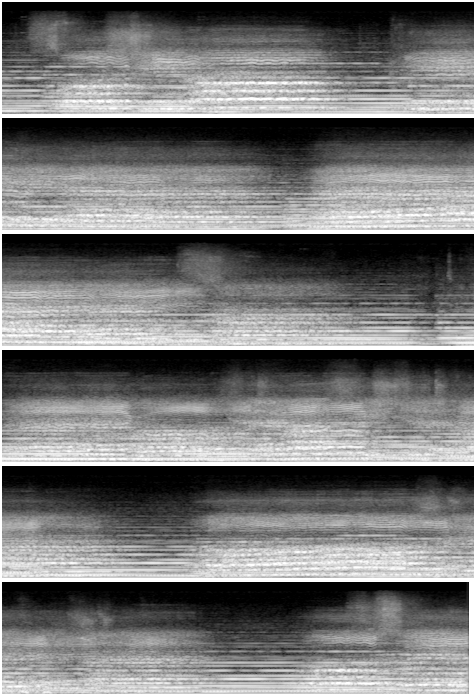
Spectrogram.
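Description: A church congregation singing a hymn in slow phrases of several seconds with short breaks, over held low organ notes.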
